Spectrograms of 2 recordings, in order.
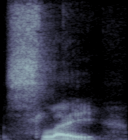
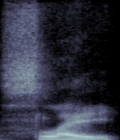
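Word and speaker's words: sleigh: на яких катаються діти отже слей дуже цікаве в написанні слова тому що в кінці літери GH і вони ніяк не вимовляються ми просто кажемо сay закінчуючи останній звук на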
